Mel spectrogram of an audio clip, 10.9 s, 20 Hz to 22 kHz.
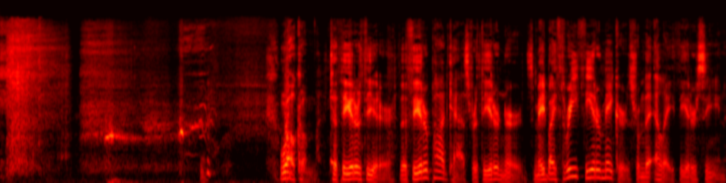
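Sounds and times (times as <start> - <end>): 
deep breath: 0.0 - 4.2
speech: 3.0 - 3.3, 4.2 - 10.8.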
